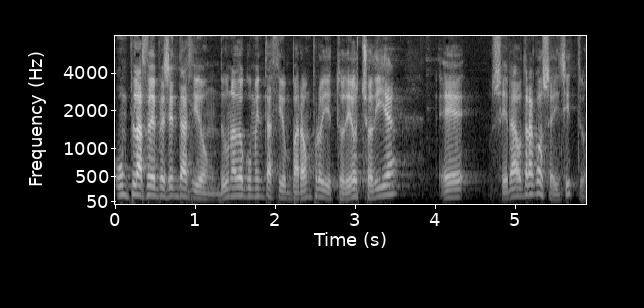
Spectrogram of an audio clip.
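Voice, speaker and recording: A man speaks at a fairly quick pace with lively intonation and some vocal fry. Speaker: business association leader. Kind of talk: conference speech.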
